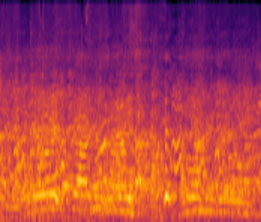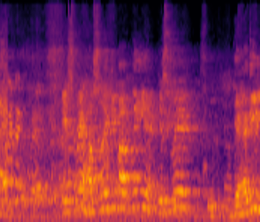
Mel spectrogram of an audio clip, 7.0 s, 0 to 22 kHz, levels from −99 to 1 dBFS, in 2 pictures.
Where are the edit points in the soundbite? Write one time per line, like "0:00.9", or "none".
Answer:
0:03.6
